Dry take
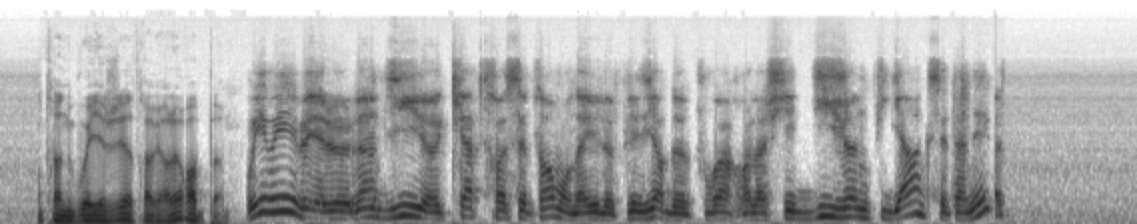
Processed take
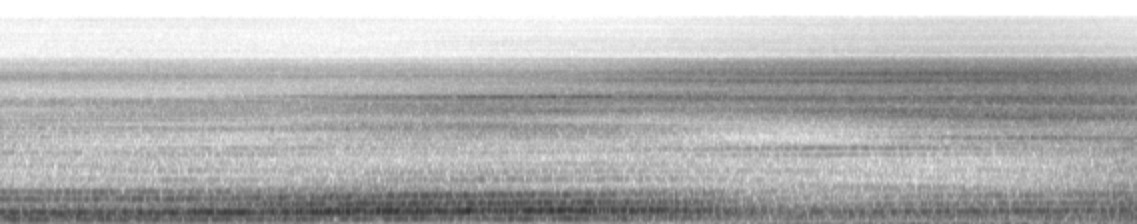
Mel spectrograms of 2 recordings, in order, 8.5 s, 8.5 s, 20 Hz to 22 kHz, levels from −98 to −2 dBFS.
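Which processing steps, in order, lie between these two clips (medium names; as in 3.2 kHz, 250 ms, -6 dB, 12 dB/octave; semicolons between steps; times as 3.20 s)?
reverse the whole clip; compression, threshold -20 dBFS, peak gain reduction 9 dB; echo whose repeats swap between lows and highs 136 ms, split 1 kHz, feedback 68%, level -13 dB; Paulstretch 32×, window 0.10 s, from 2.50 s; trim -5.5 dB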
